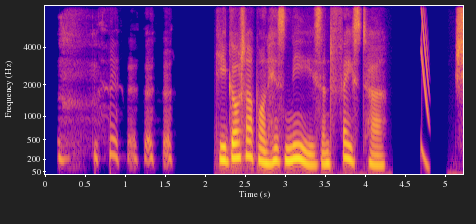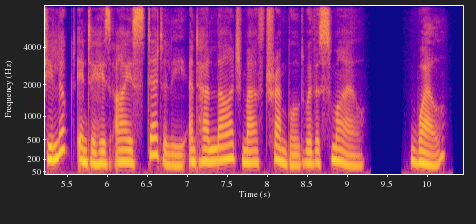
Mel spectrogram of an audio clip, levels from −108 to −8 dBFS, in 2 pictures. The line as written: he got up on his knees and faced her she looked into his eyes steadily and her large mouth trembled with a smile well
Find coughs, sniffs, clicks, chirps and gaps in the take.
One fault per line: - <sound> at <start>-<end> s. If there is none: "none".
- laugh at 0.1-1.7 s
- chirp at 4.7-4.8 s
